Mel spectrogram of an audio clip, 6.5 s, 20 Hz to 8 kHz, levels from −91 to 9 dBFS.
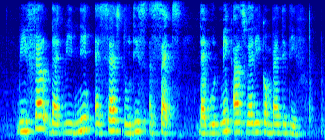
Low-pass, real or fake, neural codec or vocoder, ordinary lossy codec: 7.2 kHz; fake; codec, 24 kHz, 3.1 kbps, DualCodec; Opus, 24 kbps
